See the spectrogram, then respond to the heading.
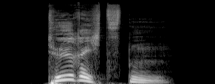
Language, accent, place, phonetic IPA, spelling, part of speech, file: German, Germany, Berlin, [ˈtøːʁɪçt͡stn̩], törichtsten, adjective, De-törichtsten.ogg
- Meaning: 1. superlative degree of töricht 2. inflection of töricht: strong genitive masculine/neuter singular superlative degree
